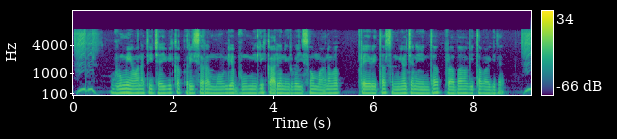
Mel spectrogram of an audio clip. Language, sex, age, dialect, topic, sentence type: Kannada, male, 18-24, Mysore Kannada, agriculture, statement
